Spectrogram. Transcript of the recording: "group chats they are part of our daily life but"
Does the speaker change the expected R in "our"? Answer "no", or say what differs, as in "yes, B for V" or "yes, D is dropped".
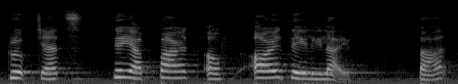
yes, L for R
